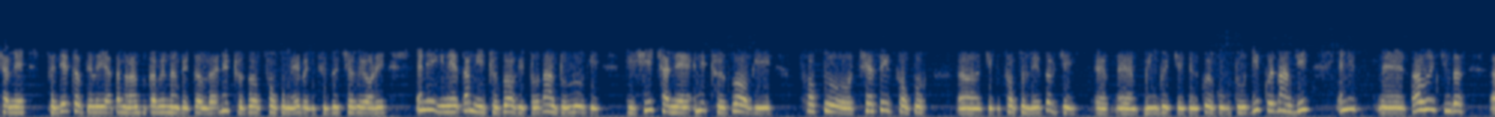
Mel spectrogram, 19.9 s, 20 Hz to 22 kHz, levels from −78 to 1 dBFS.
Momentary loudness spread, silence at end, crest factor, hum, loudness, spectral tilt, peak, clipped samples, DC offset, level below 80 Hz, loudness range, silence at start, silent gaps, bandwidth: 5 LU; 0 s; 14 dB; none; -24 LUFS; -9 dB/octave; -8 dBFS; under 0.1%; under 0.1%; -56 dBFS; 1 LU; 0 s; none; 4 kHz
